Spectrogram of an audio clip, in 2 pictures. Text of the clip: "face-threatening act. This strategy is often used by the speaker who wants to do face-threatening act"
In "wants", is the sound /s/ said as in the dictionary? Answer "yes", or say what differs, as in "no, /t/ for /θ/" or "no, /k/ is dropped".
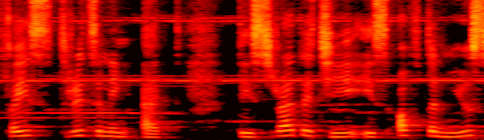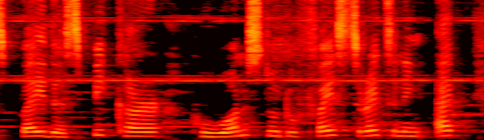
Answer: yes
